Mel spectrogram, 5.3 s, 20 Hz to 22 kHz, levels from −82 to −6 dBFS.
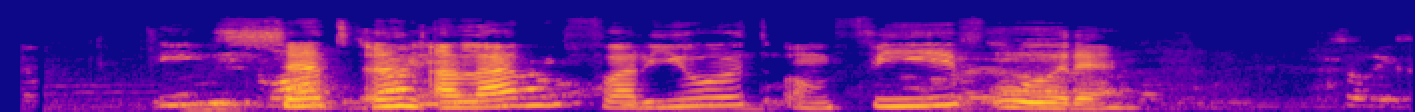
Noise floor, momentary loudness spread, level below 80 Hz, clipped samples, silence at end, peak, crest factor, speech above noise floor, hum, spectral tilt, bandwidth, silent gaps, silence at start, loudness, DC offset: -54 dBFS; 18 LU; -78 dBFS; under 0.1%; 0.05 s; -2 dBFS; 20 dB; 33 dB; none; -3 dB/octave; 11.5 kHz; none; 0.55 s; -20 LUFS; under 0.1%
